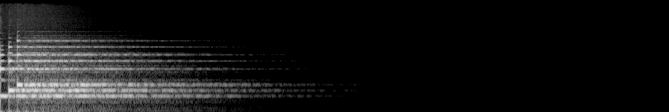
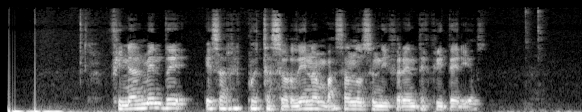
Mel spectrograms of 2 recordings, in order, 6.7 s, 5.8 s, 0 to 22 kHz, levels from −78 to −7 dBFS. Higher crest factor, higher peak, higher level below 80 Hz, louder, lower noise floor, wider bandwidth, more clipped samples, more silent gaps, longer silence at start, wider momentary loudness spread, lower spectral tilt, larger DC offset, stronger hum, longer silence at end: first, 22 dB vs 14 dB; second, -4 dBFS vs 0 dBFS; second, -54 dBFS vs -30 dBFS; second, -20 LUFS vs -13 LUFS; first, under -90 dBFS vs -37 dBFS; first, 19 kHz vs 16 kHz; neither; neither; about the same, 0 s vs 0.05 s; first, 23 LU vs 19 LU; second, -1 dB/octave vs -5.5 dB/octave; neither; neither; first, 4.6 s vs 0.1 s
